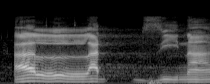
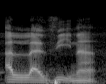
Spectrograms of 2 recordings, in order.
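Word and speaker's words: الذين: Alad zina katanya, padahal allazina, karena tak pandai dia mengaji.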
